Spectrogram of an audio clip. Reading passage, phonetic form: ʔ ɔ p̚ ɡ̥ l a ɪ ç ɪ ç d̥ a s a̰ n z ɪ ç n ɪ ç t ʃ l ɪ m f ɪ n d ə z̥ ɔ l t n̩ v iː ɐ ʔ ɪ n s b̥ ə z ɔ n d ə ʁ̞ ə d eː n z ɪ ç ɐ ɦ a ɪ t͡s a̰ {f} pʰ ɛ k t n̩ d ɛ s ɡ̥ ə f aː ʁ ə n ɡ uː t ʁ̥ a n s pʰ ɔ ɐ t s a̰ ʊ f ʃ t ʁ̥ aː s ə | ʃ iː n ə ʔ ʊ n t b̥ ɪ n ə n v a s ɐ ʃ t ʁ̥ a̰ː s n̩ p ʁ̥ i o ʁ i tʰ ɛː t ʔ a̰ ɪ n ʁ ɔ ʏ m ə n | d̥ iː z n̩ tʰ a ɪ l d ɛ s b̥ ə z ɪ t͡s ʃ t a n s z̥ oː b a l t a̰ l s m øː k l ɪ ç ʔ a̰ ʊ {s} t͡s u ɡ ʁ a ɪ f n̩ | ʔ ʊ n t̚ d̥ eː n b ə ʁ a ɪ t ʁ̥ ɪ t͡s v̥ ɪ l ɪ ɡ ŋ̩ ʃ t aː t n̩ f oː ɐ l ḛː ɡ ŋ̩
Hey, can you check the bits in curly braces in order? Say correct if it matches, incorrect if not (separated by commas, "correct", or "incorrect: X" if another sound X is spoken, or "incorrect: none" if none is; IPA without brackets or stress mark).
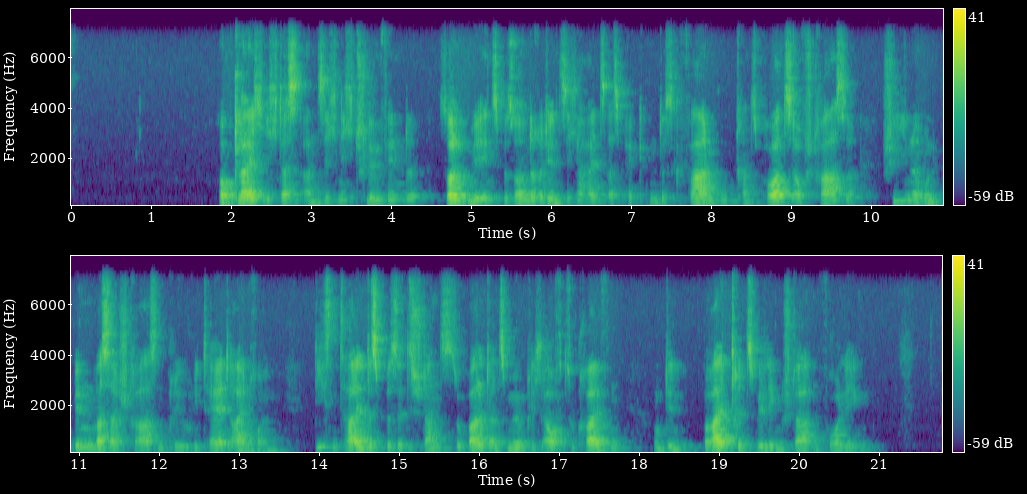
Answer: incorrect: s, incorrect: f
